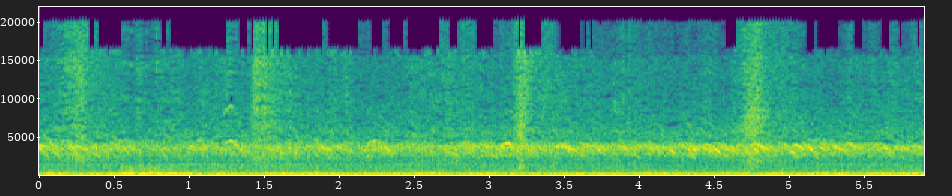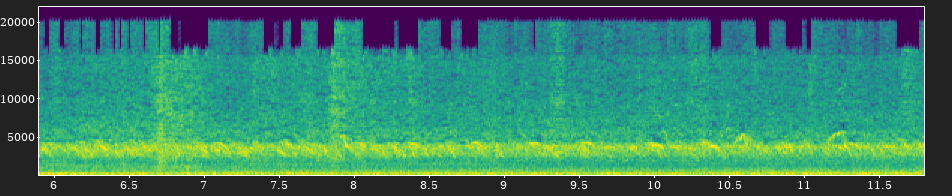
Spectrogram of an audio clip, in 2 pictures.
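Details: Feeding of 17,000 day-old chicks: a relentless high-pitched peeping chorus, steady throughout, broken by several sharp metallic clicks or knocks spaced a second or two apart, over a low mechanical rumble.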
